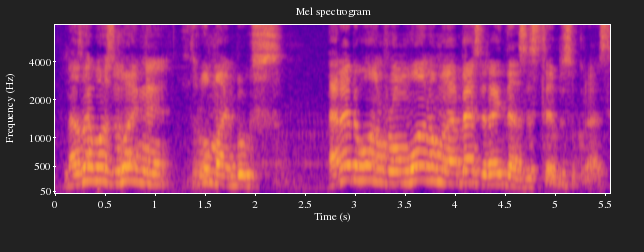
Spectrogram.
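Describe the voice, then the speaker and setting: Noticeable background noise and audible room echo accompany a man speaking at a moderate pace in a high pitch. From Kenya. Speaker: radio host. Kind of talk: radio talk.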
